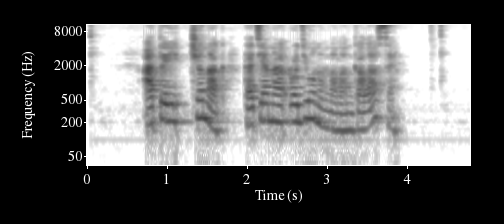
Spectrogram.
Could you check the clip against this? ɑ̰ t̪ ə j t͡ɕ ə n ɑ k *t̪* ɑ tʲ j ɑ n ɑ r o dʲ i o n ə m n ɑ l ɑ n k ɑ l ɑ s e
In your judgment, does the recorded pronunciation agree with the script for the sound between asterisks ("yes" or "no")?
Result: yes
